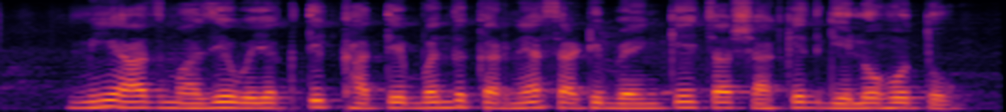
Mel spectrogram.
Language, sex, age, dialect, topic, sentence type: Marathi, male, 25-30, Standard Marathi, banking, statement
